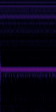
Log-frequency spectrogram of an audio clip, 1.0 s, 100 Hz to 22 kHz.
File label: mic, mars2020 edlcam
